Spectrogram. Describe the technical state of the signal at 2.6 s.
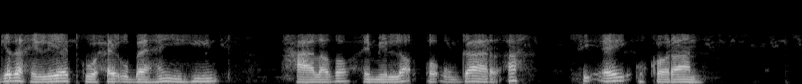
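At 2.6 s the speech carries heavy Opus compression damage, which runs through the whole clip. Nothing is heard above 4.4 kHz, so the sound is narrowband and dull, and voiced tones come out rough, grainy and noisy. The likely cause is a music-mode (CELT) encoder at a rate around 12 kbps, keeping each band's energy but filling starved bands with folded or noise content. That grain, rather than the swirling spectral holes of MP3, sets it apart.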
